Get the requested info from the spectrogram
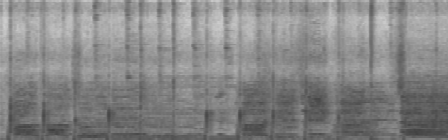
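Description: A group of voices singing a song together over a steady, regular beat.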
